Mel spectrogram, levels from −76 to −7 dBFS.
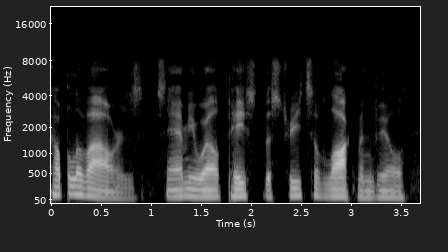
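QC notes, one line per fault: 0.15–3.62 s, automatic gain rising: the voice and background swell together by about 6 dB because the gain control found the input too quiet and slowly raised it.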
